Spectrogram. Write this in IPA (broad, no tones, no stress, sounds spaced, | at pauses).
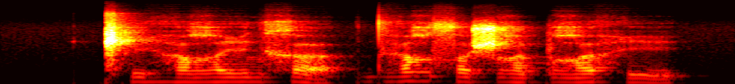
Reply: ǁʰ i ɦ ɐ ʁ iː l x ɐ | dʱ ɘ ʁ s ɔ ʃ ʁ e p ʁ ə h iː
